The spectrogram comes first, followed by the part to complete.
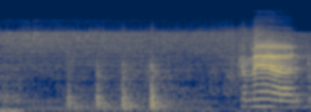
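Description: Four quick knocks on a wooden door, about five a second, followed near the end by a short call in a woman's voice.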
